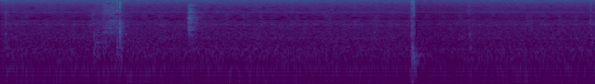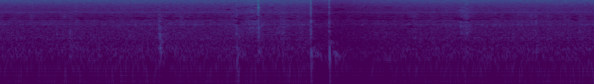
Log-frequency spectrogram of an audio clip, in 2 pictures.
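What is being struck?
Glass smartphone touchscreen.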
